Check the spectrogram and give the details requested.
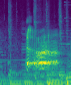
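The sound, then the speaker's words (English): A voice imitates a goat's bleat: a single wavering, nasal 'meh-eh-eh' lasting about a second, moderately loud, with a faint low hum running underneath. “Oh, a goat. They are experts at carrots because they eat them every day and they'll just go...”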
